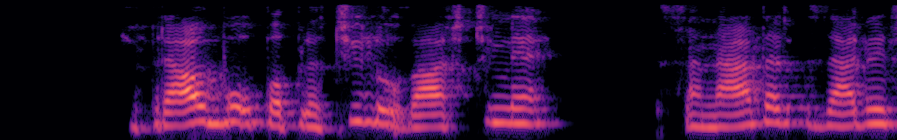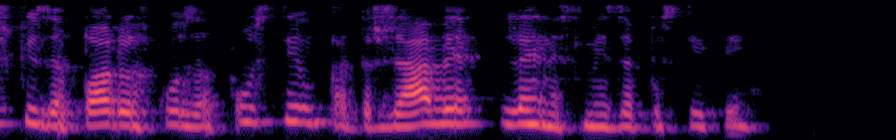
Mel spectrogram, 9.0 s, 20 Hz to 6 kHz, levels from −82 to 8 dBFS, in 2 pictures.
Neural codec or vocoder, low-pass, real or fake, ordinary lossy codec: codec, 16 kHz, 16 kbps, FunCodec, trained on LibriTTS, 50 frames a second; 5.4 kHz; fake; MP3, 48 kbps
